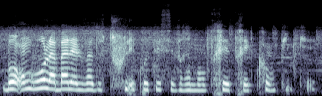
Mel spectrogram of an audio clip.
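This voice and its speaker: A woman's voice: on the high side, steady tone, moderate pace, over music. A young woman giving chatty, self-mocking commentary while playing a video game for her channel. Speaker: gaming YouTuber. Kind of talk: casual gameplay commentary.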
